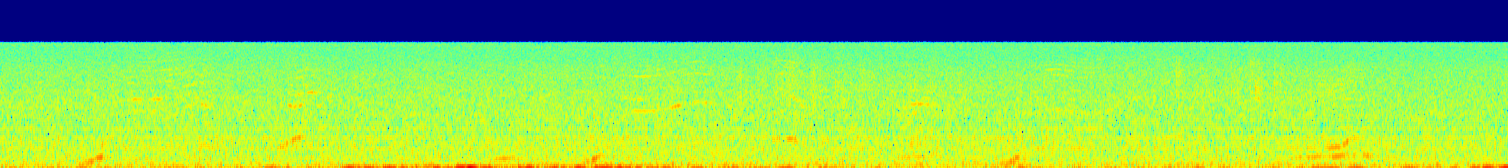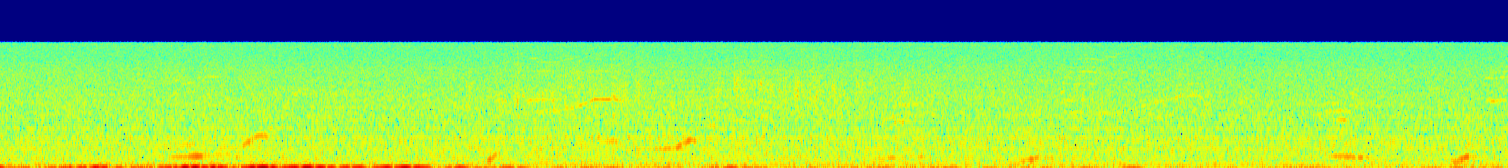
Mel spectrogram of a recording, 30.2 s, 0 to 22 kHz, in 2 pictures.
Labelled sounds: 1.6	2.1	humpback whale, 2.6 to 5.2 kHz
2.9	3.2	humpback whale, 2.1 to 2.3 kHz
6.3	7.2	humpback whale, 1.4 to 3.5 kHz
7.8	8.0	humpback whale, 4.7 to 5.1 kHz
20.4	21.3	humpback whale, 1.5 to 4.9 kHz
28.3	28.6	humpback whale, 1.4 to 1.5 kHz
29.9	30.1	humpback whale, 3.2 to 3.4 kHz

